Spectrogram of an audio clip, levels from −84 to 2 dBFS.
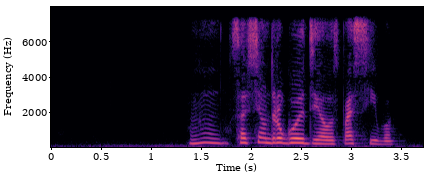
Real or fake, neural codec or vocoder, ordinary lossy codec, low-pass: fake; codec, 16 kHz, 1 kbps, X-Codec, WavLM features, trained on Multilingual LibriSpeech; none; 7.2 kHz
